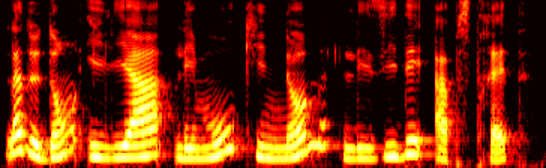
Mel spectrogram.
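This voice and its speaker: A woman from France gives a Russian grammar lesson in French. She talks in a lively, playful way, asking herself questions and answering them as she goes. Her voice sits at an ordinary middle pitch. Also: normal speed. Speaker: Russian language teacher.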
